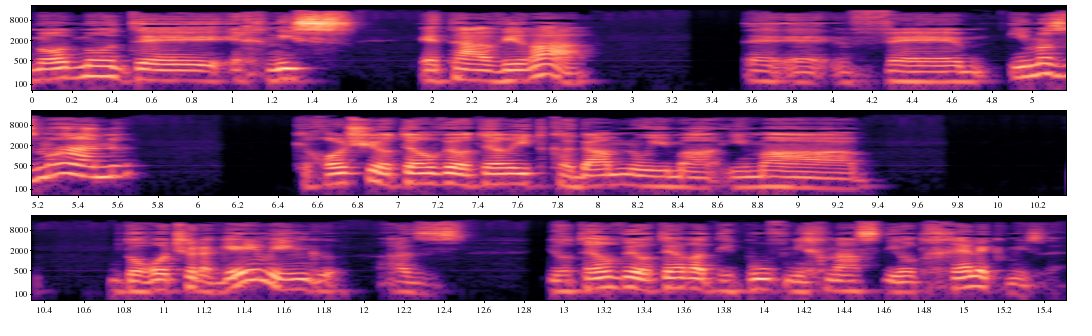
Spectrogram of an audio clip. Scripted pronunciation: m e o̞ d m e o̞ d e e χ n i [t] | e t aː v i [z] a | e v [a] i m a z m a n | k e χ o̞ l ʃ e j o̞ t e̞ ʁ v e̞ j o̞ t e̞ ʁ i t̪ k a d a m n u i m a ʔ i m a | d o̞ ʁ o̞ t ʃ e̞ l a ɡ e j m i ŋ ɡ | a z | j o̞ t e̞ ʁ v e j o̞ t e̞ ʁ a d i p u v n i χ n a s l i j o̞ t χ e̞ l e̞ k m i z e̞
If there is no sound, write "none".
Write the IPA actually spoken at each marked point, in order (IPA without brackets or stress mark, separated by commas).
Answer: s, ʁ, e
